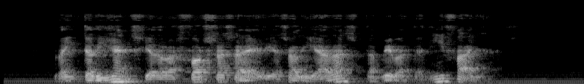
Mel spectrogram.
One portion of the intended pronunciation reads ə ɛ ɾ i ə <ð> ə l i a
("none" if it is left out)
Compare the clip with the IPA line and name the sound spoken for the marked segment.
z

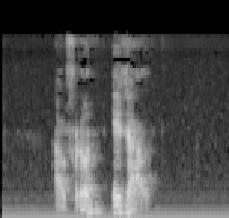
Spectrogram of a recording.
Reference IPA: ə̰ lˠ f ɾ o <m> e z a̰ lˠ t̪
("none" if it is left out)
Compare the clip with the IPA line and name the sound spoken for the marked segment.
n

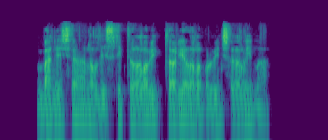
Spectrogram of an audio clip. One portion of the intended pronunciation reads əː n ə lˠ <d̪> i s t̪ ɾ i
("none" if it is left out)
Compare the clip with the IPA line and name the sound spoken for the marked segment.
d̪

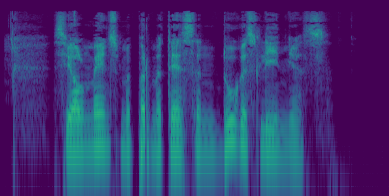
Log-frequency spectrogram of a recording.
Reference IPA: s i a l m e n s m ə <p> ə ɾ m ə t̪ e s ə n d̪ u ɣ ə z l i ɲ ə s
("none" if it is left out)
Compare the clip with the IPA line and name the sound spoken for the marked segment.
p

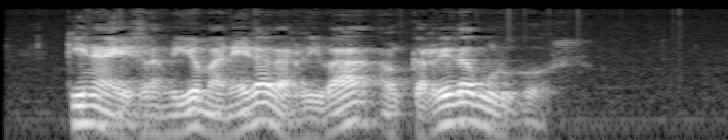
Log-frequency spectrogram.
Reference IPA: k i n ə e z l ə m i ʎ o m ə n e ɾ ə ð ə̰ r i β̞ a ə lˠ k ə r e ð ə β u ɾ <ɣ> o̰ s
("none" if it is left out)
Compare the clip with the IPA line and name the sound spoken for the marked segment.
ɣ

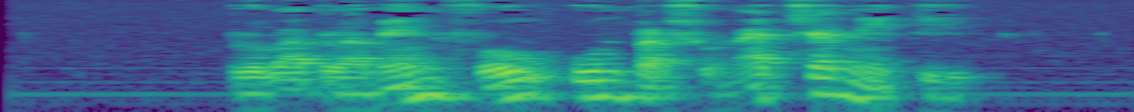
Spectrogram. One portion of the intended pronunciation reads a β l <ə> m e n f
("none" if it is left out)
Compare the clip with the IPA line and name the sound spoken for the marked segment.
ə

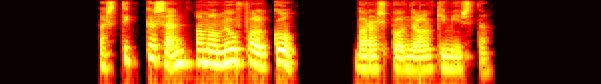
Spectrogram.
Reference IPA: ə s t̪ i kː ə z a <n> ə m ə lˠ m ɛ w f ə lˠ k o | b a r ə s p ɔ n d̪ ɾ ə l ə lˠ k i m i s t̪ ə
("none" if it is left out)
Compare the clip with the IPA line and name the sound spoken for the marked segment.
n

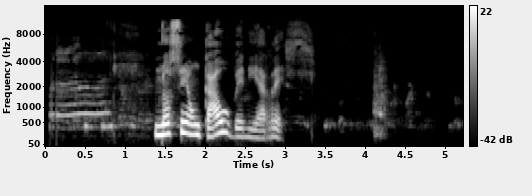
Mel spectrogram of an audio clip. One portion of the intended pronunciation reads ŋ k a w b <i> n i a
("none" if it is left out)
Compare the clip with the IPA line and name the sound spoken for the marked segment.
e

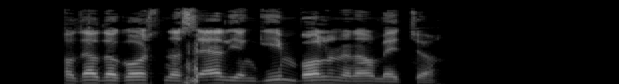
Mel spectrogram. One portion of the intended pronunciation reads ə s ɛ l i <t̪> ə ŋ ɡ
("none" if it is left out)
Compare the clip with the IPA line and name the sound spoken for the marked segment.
none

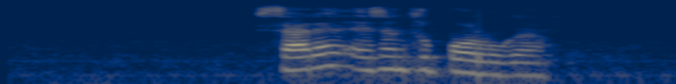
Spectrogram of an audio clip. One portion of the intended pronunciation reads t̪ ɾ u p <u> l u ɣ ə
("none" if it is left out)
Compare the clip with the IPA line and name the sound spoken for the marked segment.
ɔ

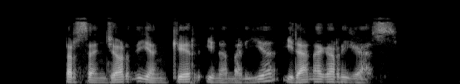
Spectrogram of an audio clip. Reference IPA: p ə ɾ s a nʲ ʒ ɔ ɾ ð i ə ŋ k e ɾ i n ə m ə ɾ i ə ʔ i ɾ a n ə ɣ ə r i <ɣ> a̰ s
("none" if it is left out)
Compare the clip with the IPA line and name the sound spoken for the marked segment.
ɣ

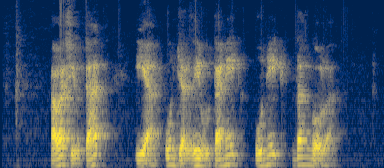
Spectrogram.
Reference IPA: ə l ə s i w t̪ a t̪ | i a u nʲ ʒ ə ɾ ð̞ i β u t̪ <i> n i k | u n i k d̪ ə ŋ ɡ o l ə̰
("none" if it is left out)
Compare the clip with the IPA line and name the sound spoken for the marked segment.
a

